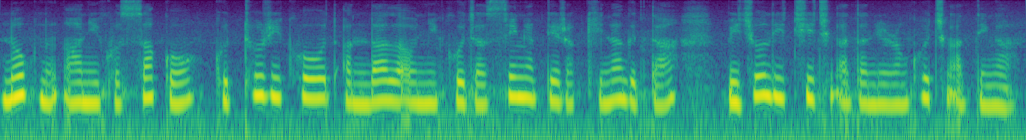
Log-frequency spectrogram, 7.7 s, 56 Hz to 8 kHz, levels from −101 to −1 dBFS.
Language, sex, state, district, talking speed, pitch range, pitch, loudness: Garo, female, Meghalaya, West Garo Hills, 85 wpm, 210-250 Hz, 225 Hz, -16 LUFS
